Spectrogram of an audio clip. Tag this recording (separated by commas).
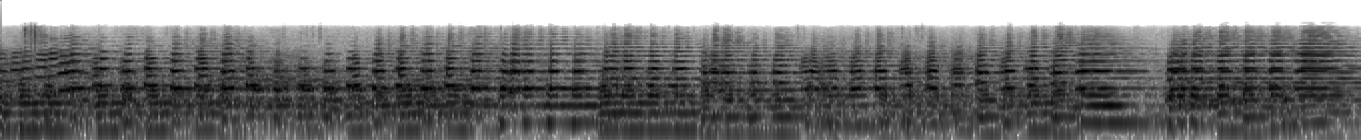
Trombone, Music, Brass instrument, playing trombone, Musical instrument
